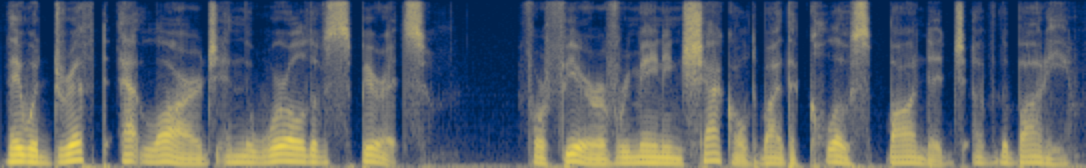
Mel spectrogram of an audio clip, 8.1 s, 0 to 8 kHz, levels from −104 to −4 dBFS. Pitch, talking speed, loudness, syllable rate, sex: 100 Hz, 160 wpm, -19 LUFS, 4.4 syllables/s, male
